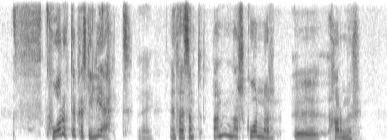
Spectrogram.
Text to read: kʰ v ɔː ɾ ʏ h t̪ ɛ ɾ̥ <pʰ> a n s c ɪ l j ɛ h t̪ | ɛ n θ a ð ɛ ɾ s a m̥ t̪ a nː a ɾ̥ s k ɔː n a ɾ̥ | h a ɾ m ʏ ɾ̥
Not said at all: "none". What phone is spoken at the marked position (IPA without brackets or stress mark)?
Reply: kʰ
